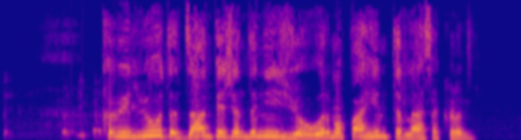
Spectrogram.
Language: Pashto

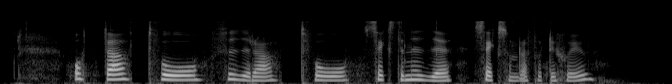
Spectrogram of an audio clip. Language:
Swedish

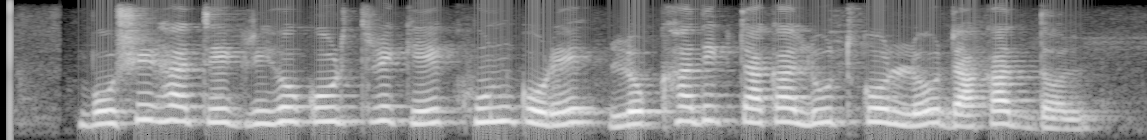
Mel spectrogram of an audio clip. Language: Bangla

